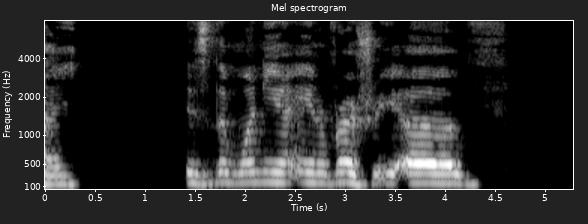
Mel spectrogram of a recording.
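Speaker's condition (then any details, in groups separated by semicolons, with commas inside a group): Cerebral palsy; wheelchair, needs transfer help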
